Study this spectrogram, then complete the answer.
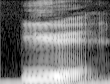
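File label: "yue4", Mandarin Chinese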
